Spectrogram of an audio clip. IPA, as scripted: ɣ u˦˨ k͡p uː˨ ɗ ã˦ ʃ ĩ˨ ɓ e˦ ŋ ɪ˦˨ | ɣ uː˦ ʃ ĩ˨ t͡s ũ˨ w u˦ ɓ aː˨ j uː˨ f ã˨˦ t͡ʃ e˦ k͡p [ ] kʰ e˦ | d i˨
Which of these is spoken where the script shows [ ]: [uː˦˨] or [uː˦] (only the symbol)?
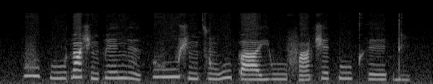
uː˦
